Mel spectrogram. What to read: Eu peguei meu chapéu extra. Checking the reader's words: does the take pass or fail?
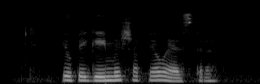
pass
